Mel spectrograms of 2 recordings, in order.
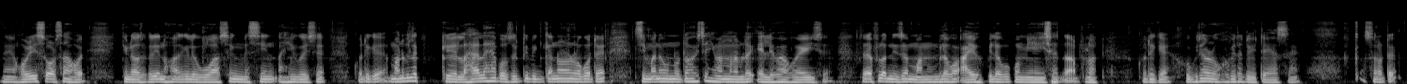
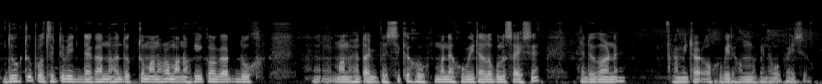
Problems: none marked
